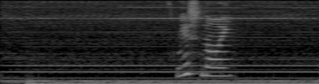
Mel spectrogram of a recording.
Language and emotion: Russian, positive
